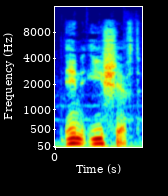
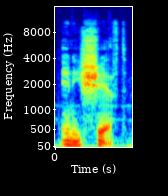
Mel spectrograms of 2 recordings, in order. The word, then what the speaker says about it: N shift: changer is a feature called n shift apparently not pronounced any shift based on the puzzled glances we received from the engineers utilizing a clever combination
